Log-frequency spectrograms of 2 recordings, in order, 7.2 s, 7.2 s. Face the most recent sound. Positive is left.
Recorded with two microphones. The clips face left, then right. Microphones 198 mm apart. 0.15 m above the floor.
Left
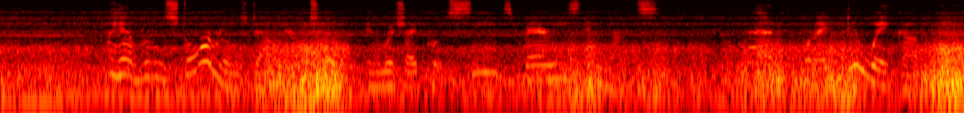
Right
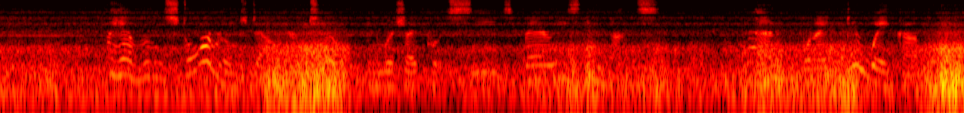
turn(degrees=10)  # may be behind; listen again after turning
